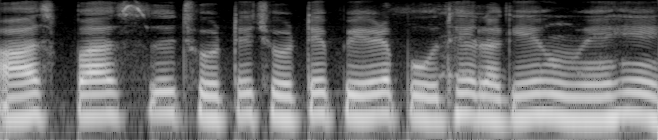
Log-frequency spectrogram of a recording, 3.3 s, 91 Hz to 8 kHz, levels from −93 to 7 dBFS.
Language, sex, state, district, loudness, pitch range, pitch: Hindi, female, Haryana, Charkhi Dadri, -16 LUFS, 190-205 Hz, 195 Hz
